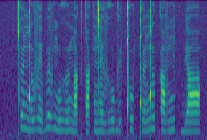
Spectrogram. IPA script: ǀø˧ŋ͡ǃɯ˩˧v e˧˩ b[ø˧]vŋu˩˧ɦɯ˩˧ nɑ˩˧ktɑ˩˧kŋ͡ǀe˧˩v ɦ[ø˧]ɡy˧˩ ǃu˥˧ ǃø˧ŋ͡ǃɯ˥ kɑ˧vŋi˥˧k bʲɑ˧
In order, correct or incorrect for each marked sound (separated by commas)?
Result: incorrect, incorrect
